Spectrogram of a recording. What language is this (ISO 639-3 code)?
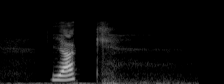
swe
